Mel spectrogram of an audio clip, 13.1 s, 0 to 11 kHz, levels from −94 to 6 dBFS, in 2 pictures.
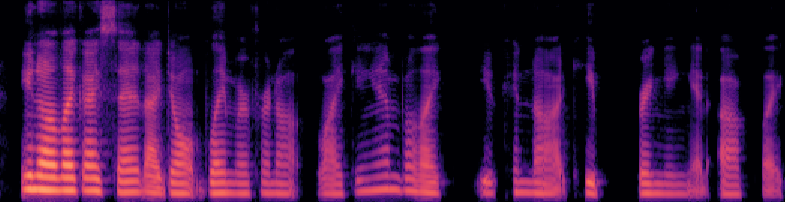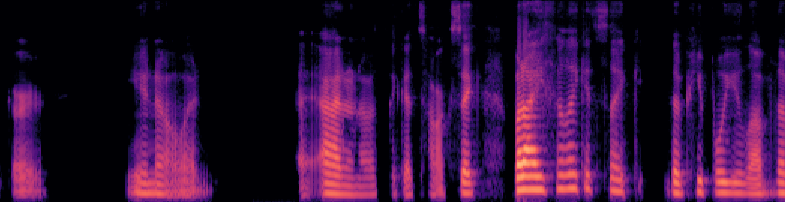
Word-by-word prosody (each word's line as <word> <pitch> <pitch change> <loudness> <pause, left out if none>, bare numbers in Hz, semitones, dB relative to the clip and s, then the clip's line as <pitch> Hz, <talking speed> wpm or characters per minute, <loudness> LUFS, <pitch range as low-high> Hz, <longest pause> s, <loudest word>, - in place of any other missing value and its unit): you 225 0 +4
know, 215 -2 +9
like 205 0 +5
I 200 -1 +3
said, 180 -2 -3
I - - -1
don't 165 -1 -4
blame 165 -1 -2
her 155 0 -8
for 160 +1 -12
not 155 -1 -10
liking 180 +6 -11
him, 215 +1 -7
but, 200 -1 -7
like, 85 -1 -5 0.3
you 170 -1 -11
cannot 165 - -8
keep 165 -1 -6 0.3
bringing 155 -1 -9
it - - -14
up, 145 0 -9 0.2
like, 70 -1 -13
or, 65 -1 -11 0.7
you 160 - -5
know, 155 -1 -6
and, - - -12 0.7
I 160 -1 0
I - - +3
don't 140 -1 -7
know, 135 0 -12
it's, 140 - -20
like, - - -16
a - - -27
toxic 160 - -3 0.3
but 210 - +13
I 215 0 +10
feel 215 +2 -5
like 230 0 -1
it's, 230 -2 -9
like, 195 -2 -6 0.2
the 165 - +1
people 170 +1 -4
you 165 -1 -3
love 160 +1 -5
the 165 -1 -1
165 Hz, 205 wpm, -25 LUFS, 155-200 Hz, 0.7 s, but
